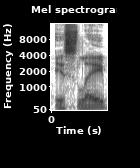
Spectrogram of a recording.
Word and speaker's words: Islay: It's spelled Islay, but it's Islay.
